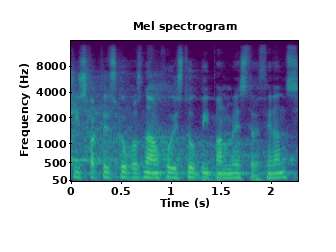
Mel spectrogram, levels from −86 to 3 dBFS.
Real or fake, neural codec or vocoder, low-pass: fake; autoencoder, 48 kHz, 128 numbers a frame, DAC-VAE, trained on Japanese speech; 14.4 kHz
